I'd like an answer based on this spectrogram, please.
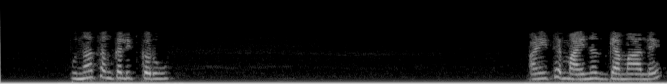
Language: Marathi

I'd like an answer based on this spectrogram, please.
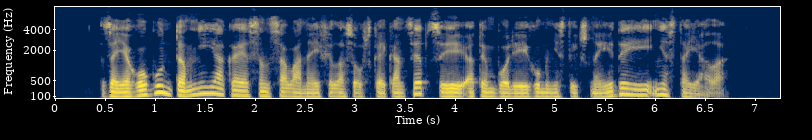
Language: Belarusian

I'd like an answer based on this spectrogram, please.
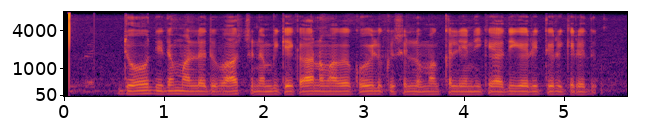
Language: Tamil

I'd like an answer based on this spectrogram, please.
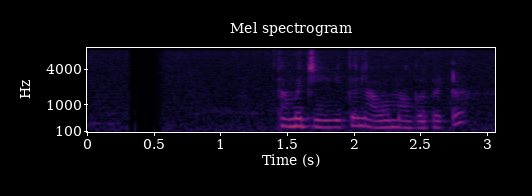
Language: Sinhala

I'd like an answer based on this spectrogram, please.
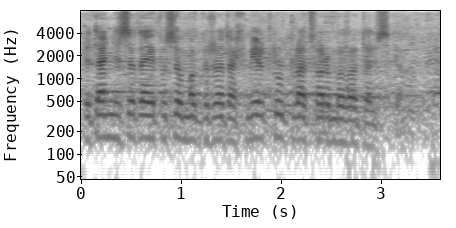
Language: Polish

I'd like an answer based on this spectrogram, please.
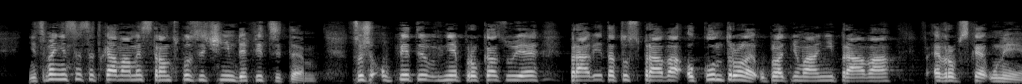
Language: Czech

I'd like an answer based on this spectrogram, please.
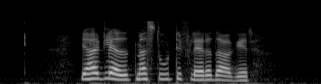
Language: Norwegian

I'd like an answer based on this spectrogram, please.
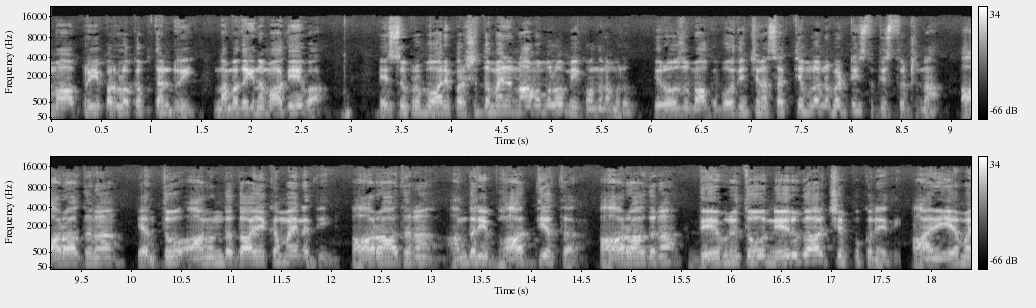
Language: Telugu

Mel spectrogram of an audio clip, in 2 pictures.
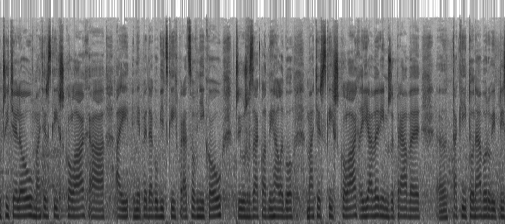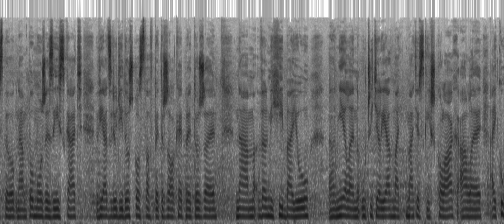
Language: Slovak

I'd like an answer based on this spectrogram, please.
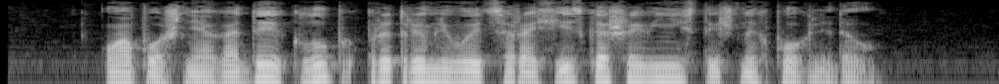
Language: Belarusian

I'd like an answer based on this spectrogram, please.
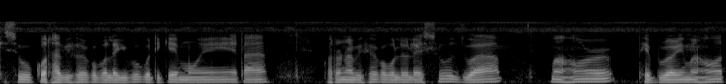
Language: Assamese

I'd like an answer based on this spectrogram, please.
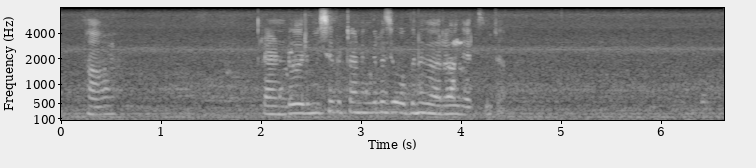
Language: Malayalam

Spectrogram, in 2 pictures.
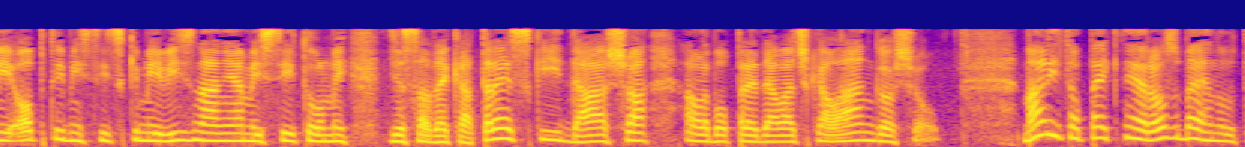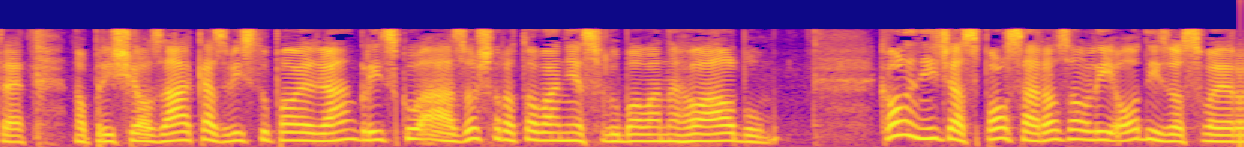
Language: Slovak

